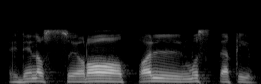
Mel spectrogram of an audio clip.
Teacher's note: اللام مرققة ليست مغلظة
